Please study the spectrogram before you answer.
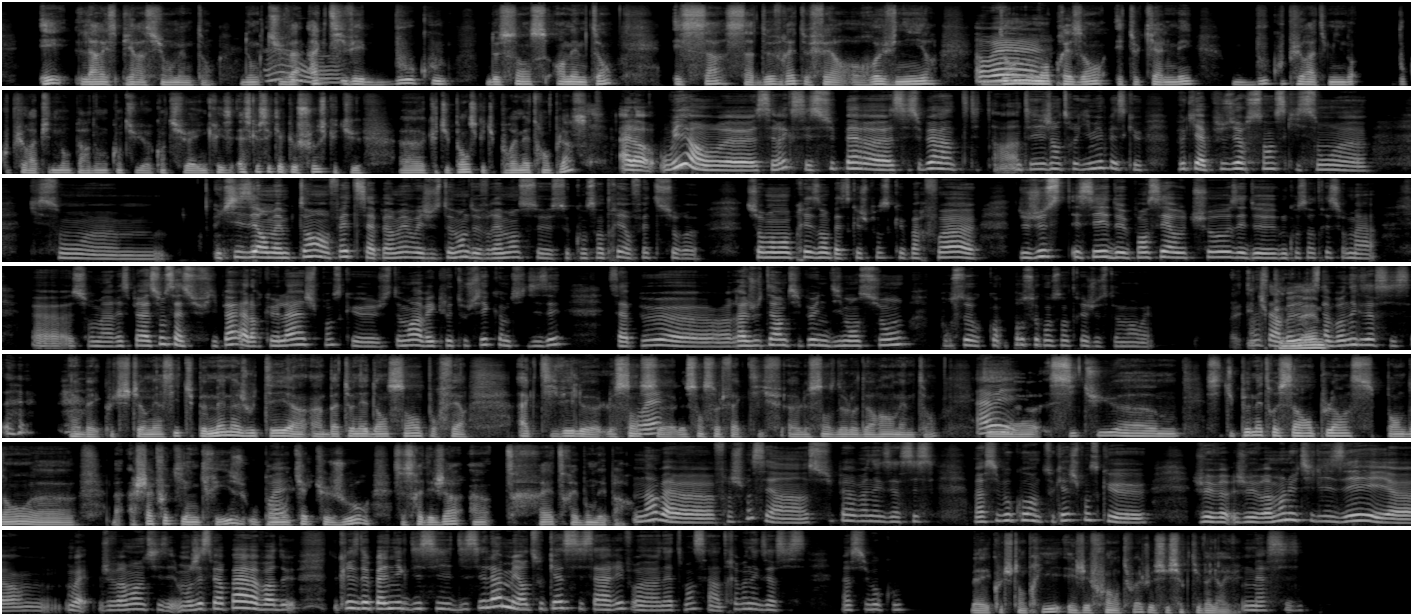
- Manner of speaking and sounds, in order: "rapidement" said as "ratmident"; chuckle; stressed: "très très"
- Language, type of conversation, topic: French, advice, Comment décrire des crises de panique ou une forte anxiété sans déclencheur clair ?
